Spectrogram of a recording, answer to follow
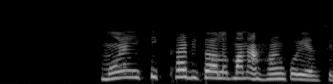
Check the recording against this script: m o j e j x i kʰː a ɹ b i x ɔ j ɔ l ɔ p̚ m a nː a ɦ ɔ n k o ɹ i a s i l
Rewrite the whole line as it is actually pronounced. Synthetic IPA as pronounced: m o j e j x i kʰː a ɹ b i x ɔ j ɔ l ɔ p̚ m a n a ɦ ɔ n k o ɹ i a s i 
